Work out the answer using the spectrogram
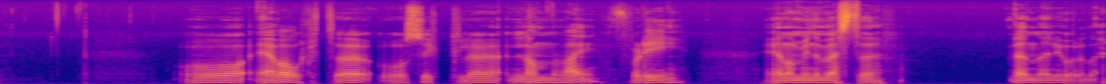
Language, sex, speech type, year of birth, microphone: Norwegian, male, spontaneous, 1990, Sennheiser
